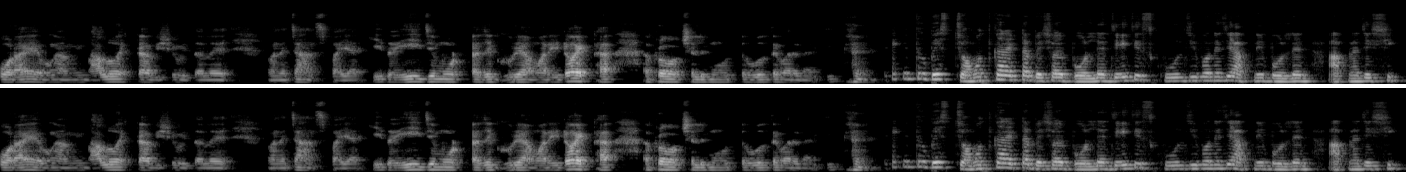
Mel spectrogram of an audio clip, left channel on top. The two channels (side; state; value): both; normal; correlation 0.86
